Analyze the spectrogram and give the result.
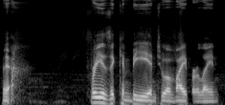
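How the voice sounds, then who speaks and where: A man doing live play-by-play esports commentary, excitable, with his voice climbing as the action builds. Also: sits low, normal speed, no room sound.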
